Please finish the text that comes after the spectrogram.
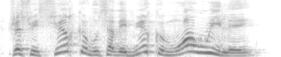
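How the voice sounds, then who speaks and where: A young musician answers back with cool insolence, as a storyteller puts him on. His pitch lifts and dips freely, in an audiobook reading. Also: very animated, moderate pace. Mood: cheeky. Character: young musician, cheeky and unflustered.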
